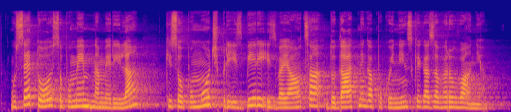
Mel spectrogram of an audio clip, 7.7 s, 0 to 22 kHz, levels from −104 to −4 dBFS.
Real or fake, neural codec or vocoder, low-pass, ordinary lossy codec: fake; vocoder, 44.1 kHz, 128 mel bands every 256 samples, BigVGAN v2; 14.4 kHz; none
